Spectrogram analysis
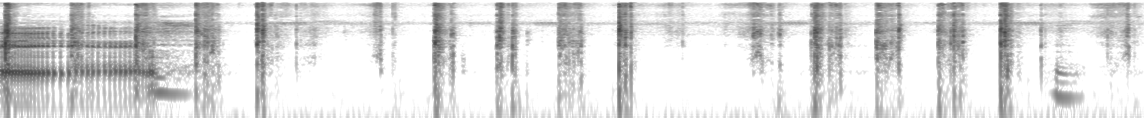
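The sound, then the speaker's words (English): Shuffling of an oracle card deck: a long, irregular string of crisp card slaps and snaps, fairly faint, with a brief voiced sound near the start. “So let me go ahead and shuffle out of the Native Hearts Healing.”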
